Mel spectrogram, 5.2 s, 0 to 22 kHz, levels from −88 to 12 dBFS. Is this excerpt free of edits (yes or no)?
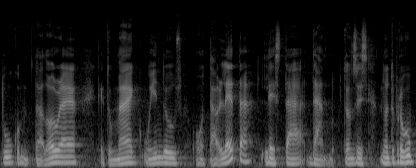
no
